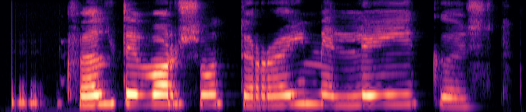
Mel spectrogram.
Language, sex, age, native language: Icelandic, male, 9, Icelandic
